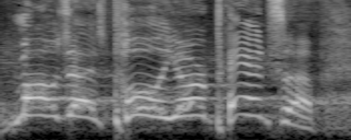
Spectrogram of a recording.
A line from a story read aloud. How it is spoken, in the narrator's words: Vicky yelled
